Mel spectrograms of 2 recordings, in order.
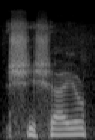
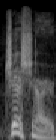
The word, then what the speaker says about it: Cheshire: Um, the next tune is I don't know the, the, pronunciation. Cheshire Cat. Cheshire Cat. Cheshire Cat. You know, like England, Cheshire.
